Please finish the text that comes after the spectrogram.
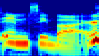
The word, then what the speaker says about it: MC-: But it's pronounced MC Bar.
